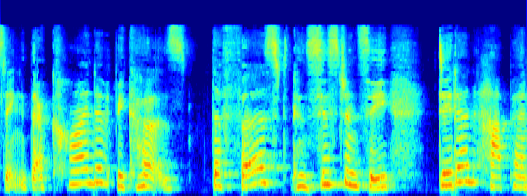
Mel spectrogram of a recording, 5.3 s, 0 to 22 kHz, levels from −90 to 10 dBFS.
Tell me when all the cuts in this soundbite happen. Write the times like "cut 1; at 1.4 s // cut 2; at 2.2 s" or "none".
cut 1; at 1.1 s // cut 2; at 2.0 s // cut 3; at 2.9 s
